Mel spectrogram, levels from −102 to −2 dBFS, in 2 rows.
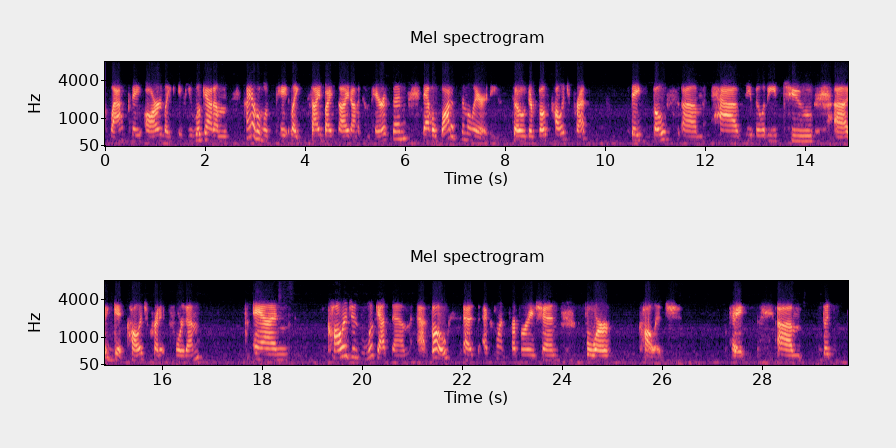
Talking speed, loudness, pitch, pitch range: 120 wpm, -20 LUFS, 195 Hz, 180-260 Hz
